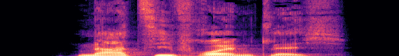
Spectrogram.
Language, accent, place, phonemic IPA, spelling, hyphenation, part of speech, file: German, Germany, Berlin, /ˈnaːt͡siˌfʁɔʏ̯ntlɪç/, nazifreundlich, na‧zi‧freund‧lich, adjective, De-nazifreundlich.ogg
- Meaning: pro-Nazi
